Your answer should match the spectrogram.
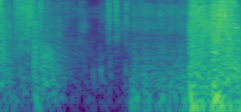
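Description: Counter Strike gunfire rattles in quick automatic bursts, dips briefly into near quiet, then returns as a loud, sustained spray of shots toward the end.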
